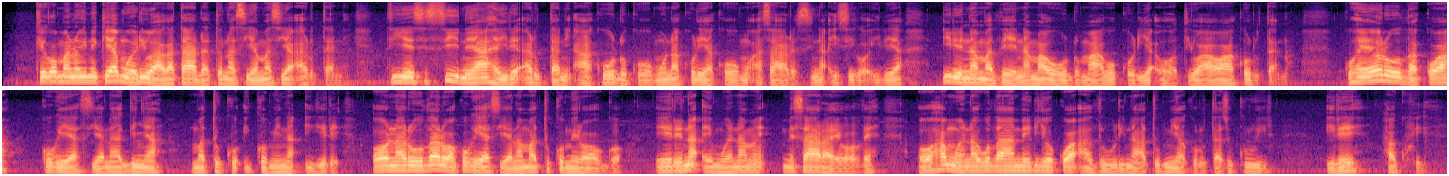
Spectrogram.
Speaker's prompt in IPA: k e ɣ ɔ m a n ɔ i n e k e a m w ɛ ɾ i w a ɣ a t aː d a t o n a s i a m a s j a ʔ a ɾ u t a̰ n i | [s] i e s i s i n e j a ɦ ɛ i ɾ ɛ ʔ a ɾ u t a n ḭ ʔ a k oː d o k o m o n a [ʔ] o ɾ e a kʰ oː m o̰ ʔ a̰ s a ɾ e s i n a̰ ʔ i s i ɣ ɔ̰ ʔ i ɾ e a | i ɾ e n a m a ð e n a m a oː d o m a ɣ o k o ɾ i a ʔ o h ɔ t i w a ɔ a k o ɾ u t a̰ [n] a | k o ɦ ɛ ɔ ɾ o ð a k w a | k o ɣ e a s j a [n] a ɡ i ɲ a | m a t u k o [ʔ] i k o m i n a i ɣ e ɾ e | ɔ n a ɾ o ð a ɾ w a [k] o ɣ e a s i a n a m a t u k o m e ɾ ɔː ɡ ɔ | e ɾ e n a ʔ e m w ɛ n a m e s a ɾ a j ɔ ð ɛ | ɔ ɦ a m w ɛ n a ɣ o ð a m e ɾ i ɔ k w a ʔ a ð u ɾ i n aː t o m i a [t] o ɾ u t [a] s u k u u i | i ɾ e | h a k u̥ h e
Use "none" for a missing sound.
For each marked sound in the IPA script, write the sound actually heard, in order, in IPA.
t, k, n, n, ʔ, k, k, a

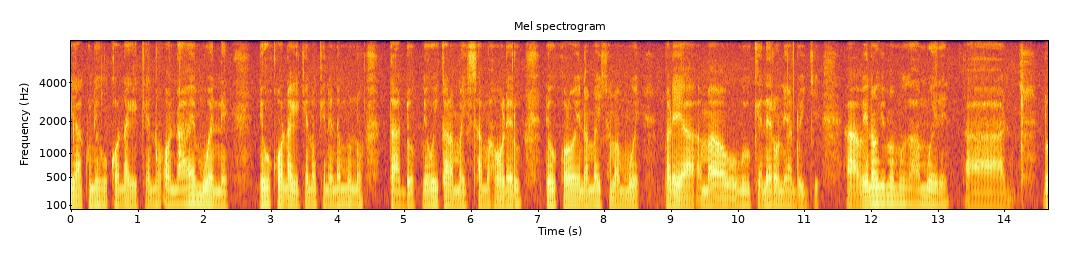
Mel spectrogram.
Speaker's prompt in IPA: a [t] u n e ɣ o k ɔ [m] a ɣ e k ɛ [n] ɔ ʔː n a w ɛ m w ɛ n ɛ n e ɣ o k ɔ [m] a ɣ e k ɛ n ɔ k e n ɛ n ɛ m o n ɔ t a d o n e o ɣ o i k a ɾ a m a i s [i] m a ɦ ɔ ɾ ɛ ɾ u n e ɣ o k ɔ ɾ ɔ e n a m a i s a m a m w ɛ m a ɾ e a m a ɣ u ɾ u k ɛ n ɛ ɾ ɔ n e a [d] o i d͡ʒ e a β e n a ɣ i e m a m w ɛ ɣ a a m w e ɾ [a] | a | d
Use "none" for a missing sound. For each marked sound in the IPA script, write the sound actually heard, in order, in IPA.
k, n, n, n, a, d, e

